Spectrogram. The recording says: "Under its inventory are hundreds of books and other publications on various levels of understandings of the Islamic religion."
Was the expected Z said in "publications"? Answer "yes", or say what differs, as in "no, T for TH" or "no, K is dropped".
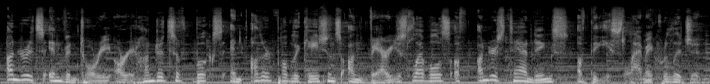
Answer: yes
